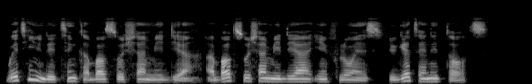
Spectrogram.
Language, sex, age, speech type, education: Nigerian Pidgin, male, 30-45, spontaneous, tertiary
